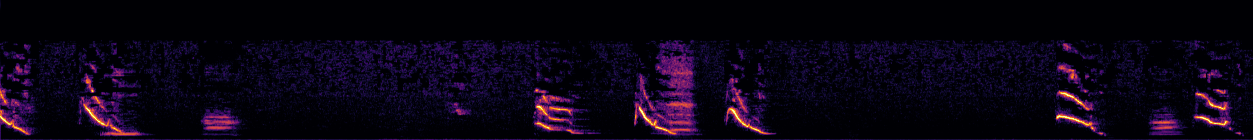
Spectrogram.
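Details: Loud, piercing whistles from a common hill myna calling to its flock, steeply falling and given in bursts of two or three every few seconds, over a low steady background rumble.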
